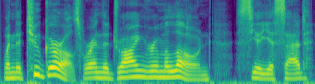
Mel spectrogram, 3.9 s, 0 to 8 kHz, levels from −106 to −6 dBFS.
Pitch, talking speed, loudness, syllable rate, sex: 150 Hz, 185 wpm, -17 LUFS, 4.9 syllables/s, male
